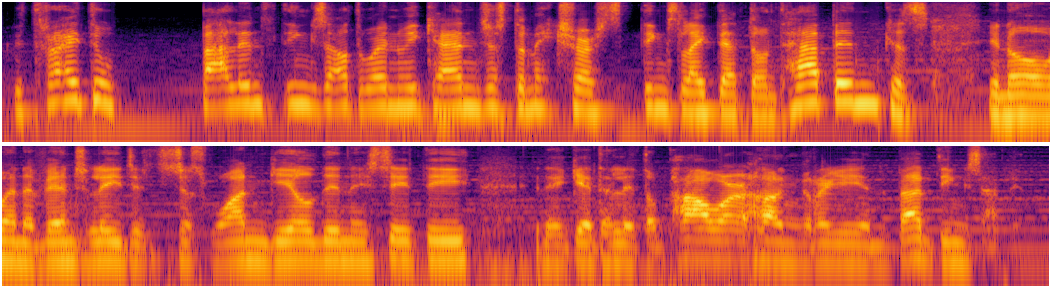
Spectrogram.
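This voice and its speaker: A man's voice: medium pitch, a little fast, few pauses, fairly bright tone, natural voice. Man acting commanding guild mentor over music. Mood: firm, reassuring. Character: protective, commanding male guild mentor with reluctant authority. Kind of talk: improvised Minecraft roleplay acting. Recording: background music under voices.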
